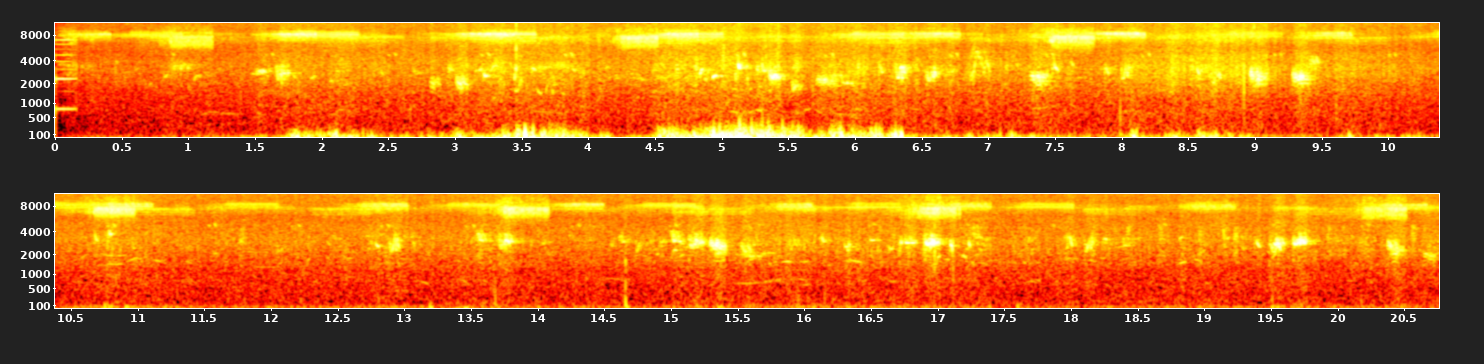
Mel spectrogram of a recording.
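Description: Faint field ambience with small birds chirping on and off. A low rumble of wind buffeting the microphone from about two to six seconds in is the loudest part.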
